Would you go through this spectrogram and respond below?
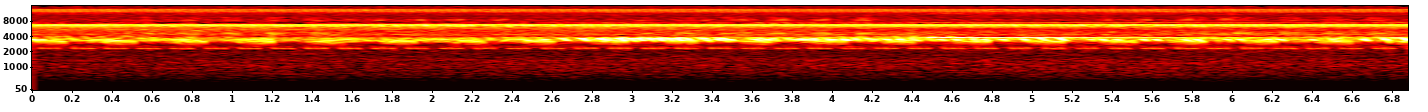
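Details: Chorus of bell crickets and crickets from Narita in Chiba Prefecture, Japan, captured with a TASCAM Portacapture X8: continuous high-pitched chirping from many insects, with rapid pulsed trills swelling slightly louder in the second half.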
